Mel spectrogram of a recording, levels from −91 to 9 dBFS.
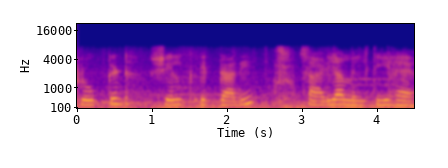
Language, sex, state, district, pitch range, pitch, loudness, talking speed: Hindi, female, Uttar Pradesh, Muzaffarnagar, 200-225 Hz, 215 Hz, -16 LUFS, 80 wpm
